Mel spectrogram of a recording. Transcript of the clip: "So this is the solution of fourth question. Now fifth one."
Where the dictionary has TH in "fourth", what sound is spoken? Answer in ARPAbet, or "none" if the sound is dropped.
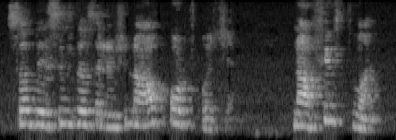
T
